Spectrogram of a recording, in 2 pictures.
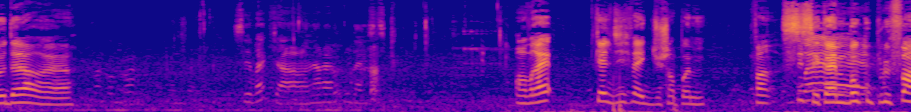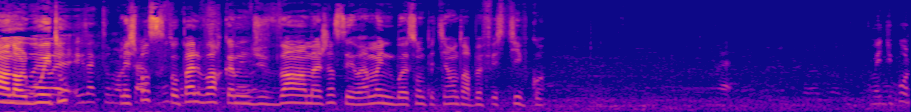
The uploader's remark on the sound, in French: On s'est ensuite posées sur le Canal Saint-Martin pour goûter tout ça et enregistrer nos ressentis en direct.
